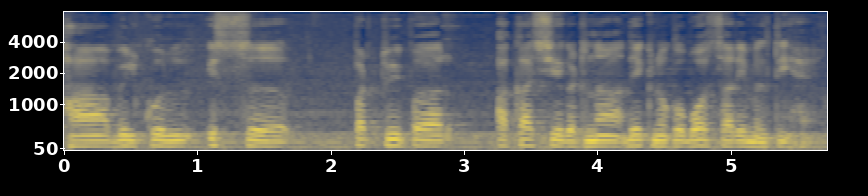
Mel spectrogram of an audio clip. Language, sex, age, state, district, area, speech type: Hindi, male, 60+, Rajasthan, Jodhpur, urban, spontaneous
